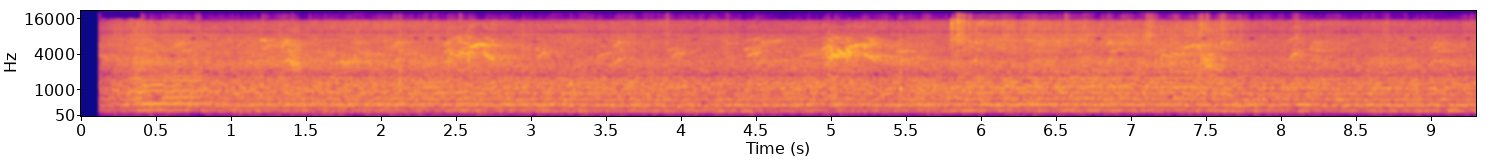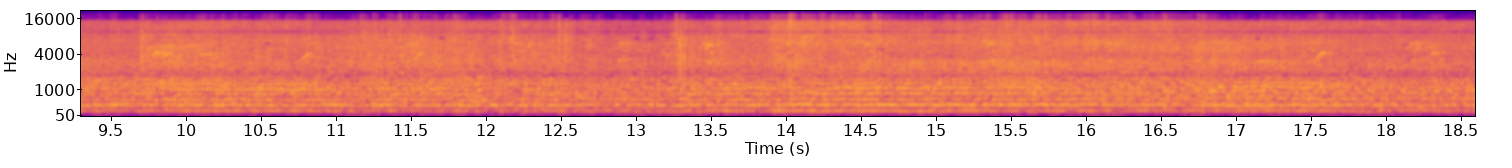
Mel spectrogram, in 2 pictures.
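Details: Bee collecting nectar among flowers, giving a steady, continuous droning buzz with a low hum and brighter overtones that holds almost unbroken throughout, with slight shifts in pitch as it moves.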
